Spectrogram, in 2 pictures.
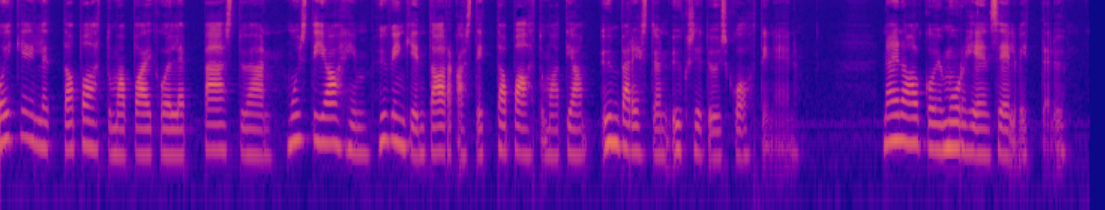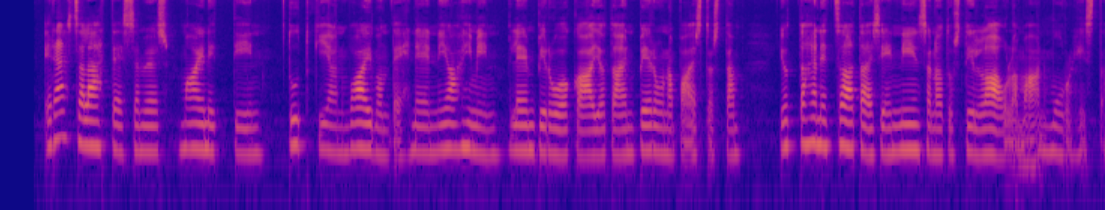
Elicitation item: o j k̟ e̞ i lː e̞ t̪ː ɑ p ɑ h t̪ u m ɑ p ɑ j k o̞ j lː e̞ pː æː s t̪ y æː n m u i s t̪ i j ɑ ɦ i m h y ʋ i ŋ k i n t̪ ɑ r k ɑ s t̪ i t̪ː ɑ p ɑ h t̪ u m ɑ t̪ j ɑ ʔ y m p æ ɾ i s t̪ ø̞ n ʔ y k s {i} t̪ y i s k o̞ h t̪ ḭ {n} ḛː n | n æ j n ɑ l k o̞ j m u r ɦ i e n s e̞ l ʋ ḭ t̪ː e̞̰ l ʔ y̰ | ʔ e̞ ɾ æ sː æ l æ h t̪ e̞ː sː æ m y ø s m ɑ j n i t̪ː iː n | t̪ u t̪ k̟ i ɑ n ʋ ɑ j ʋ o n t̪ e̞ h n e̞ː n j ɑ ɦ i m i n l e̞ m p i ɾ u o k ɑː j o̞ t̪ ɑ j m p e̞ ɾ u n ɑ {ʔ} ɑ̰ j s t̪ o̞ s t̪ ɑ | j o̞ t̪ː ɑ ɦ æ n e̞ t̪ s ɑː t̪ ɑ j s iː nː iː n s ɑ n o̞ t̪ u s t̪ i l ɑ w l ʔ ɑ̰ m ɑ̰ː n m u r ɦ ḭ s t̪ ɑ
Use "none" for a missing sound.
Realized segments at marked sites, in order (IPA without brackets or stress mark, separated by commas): i, n, p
